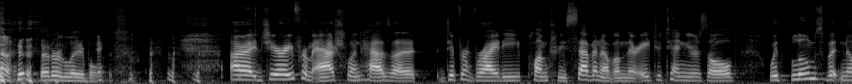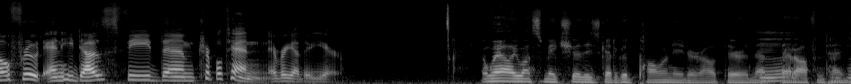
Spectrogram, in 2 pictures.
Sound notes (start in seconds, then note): 0.0 laughter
